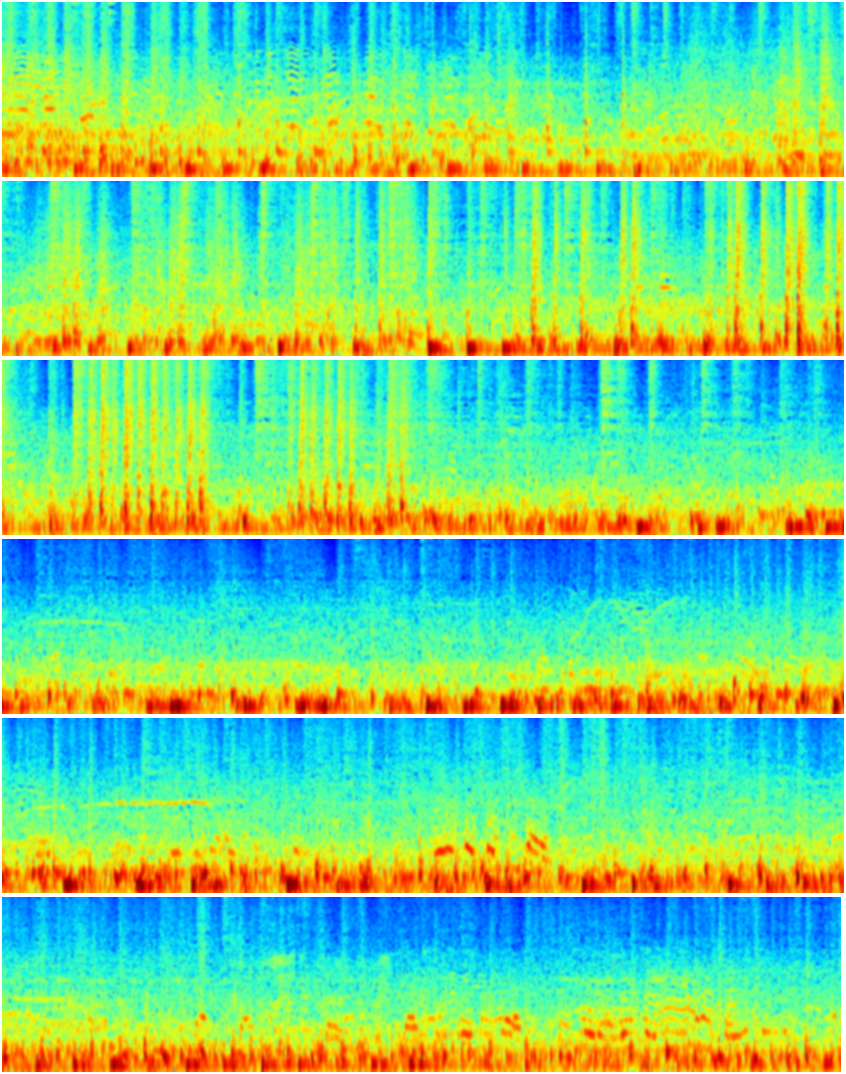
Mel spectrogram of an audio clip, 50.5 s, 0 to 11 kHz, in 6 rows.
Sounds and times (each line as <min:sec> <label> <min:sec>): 0:00.0 conversaciones 0:22.2
0:00.0 cencerros 0:25.8
0:00.0 crowd 0:50.4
